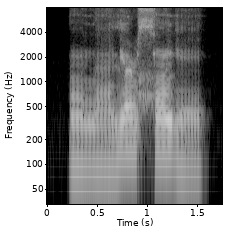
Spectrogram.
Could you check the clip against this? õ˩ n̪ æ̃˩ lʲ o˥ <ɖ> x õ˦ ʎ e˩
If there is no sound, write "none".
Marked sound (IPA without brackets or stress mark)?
ɳ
